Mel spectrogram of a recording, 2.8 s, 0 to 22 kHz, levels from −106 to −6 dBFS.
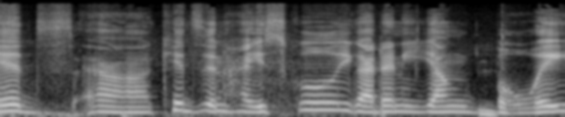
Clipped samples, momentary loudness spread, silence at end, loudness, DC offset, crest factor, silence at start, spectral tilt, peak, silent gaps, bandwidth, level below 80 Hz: under 0.1%; 6 LU; 0 s; -33 LUFS; under 0.1%; 18 dB; 0 s; -3.5 dB/octave; -14 dBFS; none; 19.5 kHz; -64 dBFS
